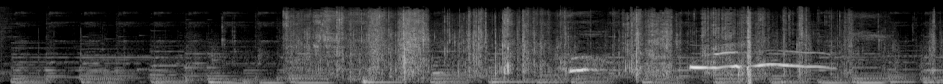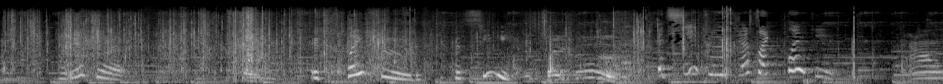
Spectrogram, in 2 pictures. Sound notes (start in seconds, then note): 0.1 happy holiday music; 2.8 paper ripping; 5.6 gasping; 9.2 paper ripping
